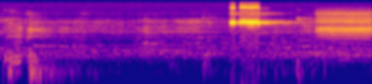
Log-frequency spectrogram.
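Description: A single piercing referee whistle blast, shrill and very loud, cuts through the squeak and thump of a basketball game between Sun Valley and Weddington, followed by a swell of crowd noise.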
